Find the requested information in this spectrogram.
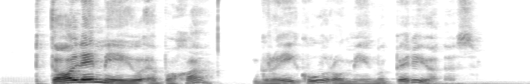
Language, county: Lithuanian, Tauragė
